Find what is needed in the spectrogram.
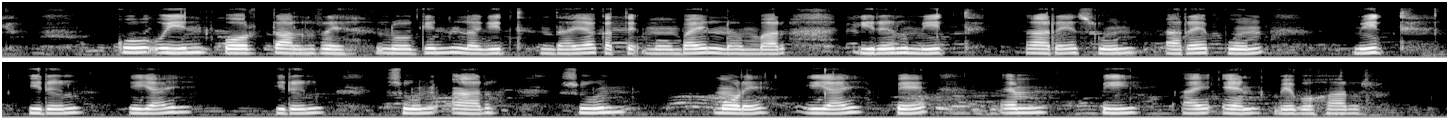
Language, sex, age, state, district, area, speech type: Santali, female, 18-30, West Bengal, Paschim Bardhaman, urban, read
